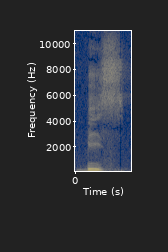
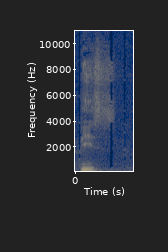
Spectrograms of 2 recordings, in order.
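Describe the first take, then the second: First: The consonant is released with a crisp bounce. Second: The consonant is released with a breathy hiss. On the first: The speaker calls it right. "tapi bis" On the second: The speaker calls it wrong. "bukan bis"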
